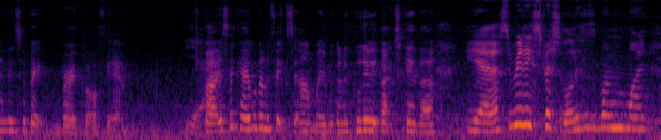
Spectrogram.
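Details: Adult woman talking, with brief replies from a child; normal speech.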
